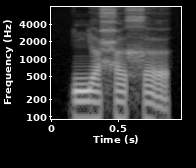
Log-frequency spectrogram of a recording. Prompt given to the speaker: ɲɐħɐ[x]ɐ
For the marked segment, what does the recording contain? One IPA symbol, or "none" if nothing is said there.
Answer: x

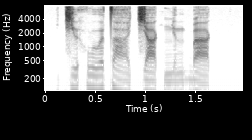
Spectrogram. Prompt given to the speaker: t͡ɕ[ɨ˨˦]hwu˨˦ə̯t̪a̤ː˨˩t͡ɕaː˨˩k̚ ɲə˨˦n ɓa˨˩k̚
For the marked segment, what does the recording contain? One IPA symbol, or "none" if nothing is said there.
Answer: ɨ˨˦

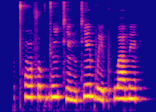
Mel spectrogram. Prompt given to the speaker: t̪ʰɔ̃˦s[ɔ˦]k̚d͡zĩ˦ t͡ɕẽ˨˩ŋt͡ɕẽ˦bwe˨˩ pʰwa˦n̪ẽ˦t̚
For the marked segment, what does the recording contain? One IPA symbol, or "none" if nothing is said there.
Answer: o˦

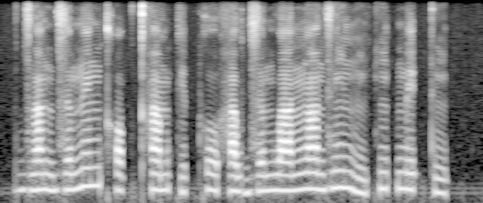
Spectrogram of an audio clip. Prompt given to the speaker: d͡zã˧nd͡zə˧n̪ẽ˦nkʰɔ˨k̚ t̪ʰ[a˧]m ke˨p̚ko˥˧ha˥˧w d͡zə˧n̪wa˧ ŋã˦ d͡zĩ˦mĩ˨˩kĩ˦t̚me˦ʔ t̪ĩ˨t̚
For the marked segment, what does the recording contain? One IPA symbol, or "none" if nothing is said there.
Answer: ã˧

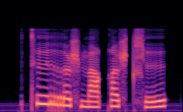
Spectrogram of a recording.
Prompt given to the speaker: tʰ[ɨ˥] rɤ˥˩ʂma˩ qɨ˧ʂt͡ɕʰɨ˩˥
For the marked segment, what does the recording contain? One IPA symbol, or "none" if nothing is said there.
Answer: ɨ˥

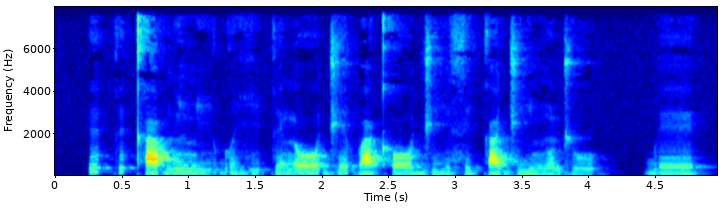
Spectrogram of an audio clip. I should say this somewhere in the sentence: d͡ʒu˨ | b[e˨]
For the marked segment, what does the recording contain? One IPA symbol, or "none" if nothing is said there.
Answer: eː˨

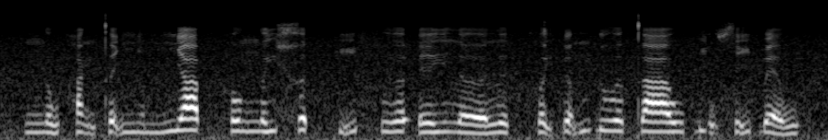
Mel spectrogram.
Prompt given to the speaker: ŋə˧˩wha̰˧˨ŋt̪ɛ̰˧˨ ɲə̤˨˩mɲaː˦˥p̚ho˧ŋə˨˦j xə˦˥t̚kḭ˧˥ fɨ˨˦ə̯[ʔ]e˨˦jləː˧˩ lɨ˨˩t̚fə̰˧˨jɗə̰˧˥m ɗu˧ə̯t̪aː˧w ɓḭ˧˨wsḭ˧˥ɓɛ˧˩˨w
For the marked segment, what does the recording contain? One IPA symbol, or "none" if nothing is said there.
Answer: ʔ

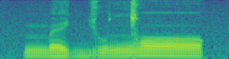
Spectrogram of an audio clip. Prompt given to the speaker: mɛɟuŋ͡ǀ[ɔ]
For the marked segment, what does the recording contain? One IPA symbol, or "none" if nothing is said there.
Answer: ɔ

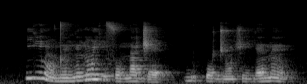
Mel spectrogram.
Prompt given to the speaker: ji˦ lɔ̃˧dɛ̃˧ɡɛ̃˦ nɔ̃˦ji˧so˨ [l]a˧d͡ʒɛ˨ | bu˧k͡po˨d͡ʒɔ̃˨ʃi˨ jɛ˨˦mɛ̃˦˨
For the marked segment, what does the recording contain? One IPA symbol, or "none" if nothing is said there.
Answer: n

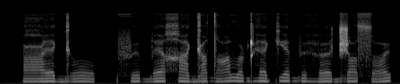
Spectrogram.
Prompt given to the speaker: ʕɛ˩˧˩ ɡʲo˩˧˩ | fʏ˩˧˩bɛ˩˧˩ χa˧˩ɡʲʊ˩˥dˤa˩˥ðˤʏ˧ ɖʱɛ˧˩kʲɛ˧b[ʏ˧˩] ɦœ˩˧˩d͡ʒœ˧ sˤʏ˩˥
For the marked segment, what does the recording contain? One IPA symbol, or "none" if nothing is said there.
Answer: ʏ˧˩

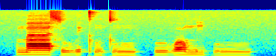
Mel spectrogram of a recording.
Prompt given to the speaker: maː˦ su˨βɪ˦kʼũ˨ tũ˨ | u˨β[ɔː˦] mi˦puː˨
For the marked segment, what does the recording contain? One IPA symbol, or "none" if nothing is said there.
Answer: ɔ˦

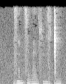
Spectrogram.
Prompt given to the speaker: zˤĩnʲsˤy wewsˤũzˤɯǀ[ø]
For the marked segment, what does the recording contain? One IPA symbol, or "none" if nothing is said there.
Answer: ø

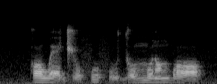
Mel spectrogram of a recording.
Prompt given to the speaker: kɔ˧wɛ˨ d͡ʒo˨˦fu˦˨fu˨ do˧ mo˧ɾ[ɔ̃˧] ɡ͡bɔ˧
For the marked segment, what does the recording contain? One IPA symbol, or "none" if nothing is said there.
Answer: ɔ̃˦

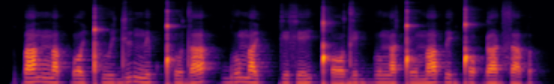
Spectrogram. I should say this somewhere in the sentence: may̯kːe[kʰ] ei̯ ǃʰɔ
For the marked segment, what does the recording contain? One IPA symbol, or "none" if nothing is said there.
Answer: x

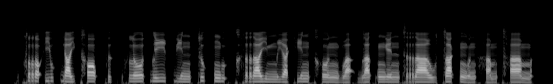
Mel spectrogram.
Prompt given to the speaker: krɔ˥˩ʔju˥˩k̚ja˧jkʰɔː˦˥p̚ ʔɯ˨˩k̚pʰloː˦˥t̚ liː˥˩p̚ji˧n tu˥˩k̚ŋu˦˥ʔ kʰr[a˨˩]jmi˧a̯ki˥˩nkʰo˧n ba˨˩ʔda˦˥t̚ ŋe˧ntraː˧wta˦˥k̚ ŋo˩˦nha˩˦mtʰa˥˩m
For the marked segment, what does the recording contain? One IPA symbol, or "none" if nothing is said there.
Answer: a˥˩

